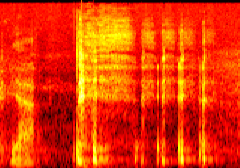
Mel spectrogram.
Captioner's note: laughter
